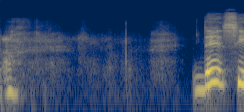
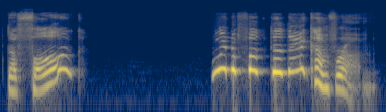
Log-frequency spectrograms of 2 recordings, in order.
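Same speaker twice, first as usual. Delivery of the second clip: much higher, louder incredulous cry; outraged disbelief; 3 dB louder than usual. Real, not acted. Outraged at being accused of saying it, high cry. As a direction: shriek it in disbelief.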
